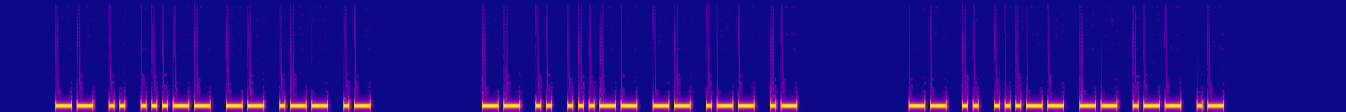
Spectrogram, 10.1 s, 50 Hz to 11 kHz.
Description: Morse code, heard as a keyed tone, about 30 wpm, 700 Hz. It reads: MI3MWA MI3MWA MI3MWA
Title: DXCC-100 Call Signs - 6 Characters - Repeated 3x - 30wpm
